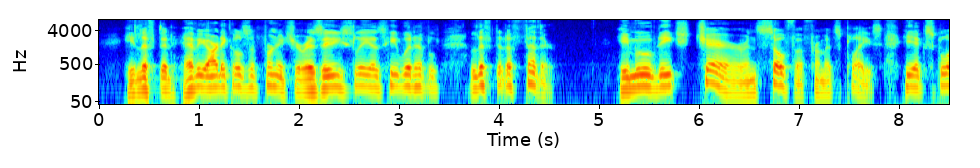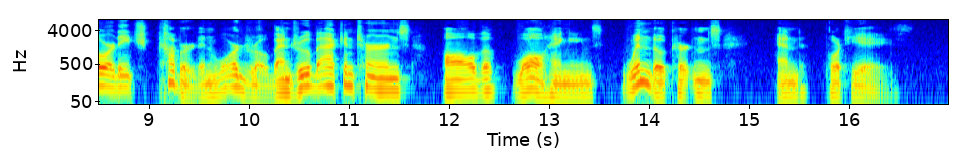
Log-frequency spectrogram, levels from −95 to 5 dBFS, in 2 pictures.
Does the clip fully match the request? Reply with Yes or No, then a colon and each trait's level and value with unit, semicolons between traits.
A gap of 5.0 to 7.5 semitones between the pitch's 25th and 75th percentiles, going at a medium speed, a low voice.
Yes: average, 5.3 semitones; average, 150 wpm; low, 110 Hz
